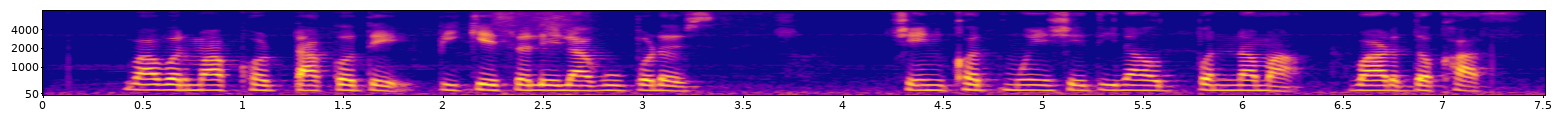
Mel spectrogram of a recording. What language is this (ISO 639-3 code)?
mar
